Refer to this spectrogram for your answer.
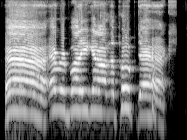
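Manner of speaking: sudden, instinctive loud, high yell, drawn-out "ah". In a role-play game, a character just waking up instinctively calls out, yelling. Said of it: "I instinctively yell".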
